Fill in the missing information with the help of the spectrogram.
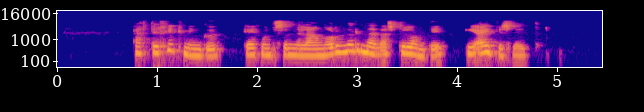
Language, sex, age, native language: Icelandic, female, 30-39, Icelandic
